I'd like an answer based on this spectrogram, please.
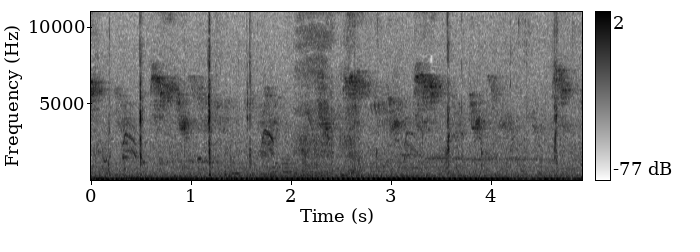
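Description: Noodles being eaten with chopsticks: wet mouth sounds of chewing and smacking, and scattered sharp clicks of chopsticks against a metal wok and bowl, over a steady low hum.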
